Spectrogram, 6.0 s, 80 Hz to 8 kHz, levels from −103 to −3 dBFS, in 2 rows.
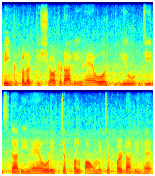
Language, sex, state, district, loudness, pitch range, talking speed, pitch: Hindi, female, Chandigarh, Chandigarh, -18 LUFS, 160-170 Hz, 190 wpm, 165 Hz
